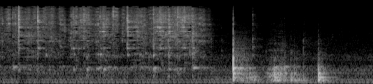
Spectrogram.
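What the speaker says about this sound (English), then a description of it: "I have one egg, 20 grams of sugar, and 20 grams of condensed milk, and I want to mix that together." An egg, sugar and condensed milk being mixed together in a bowl: a rapid, continuous whisking scrape for about two seconds, then a few clinks and taps of the utensil against the bowl, close and with no voices.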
